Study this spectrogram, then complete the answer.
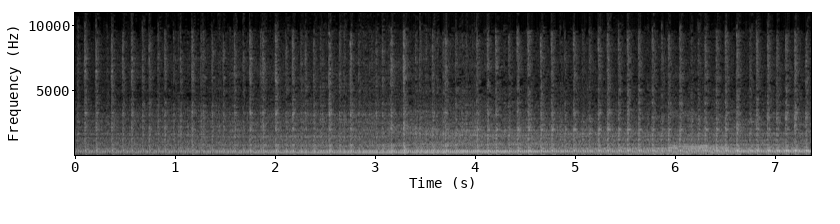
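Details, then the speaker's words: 1999/2002 Yamaha YZ125 converted to YZ144 two-stroke, first start after full restoration and carb rebuild kit, engine not yet hot: loud crackly revving up and holding high, crisp and even, no misfire; normal healthy revving. "she's so loud under here oh the kids are shouting at me yes me she sounds naughty though and she ain't even hot"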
